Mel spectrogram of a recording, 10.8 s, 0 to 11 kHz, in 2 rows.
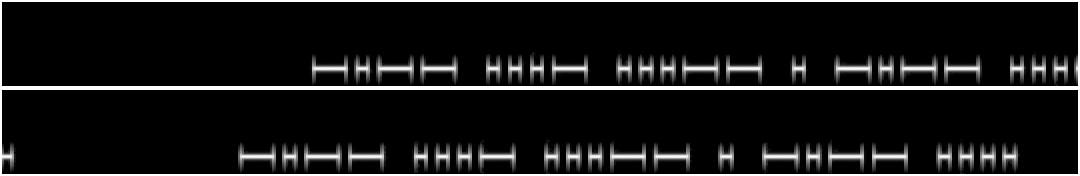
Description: Morse code, heard as a keyed tone, about 22 wpm, 700 Hz. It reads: YV3EYH YV3EYH
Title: DXCC-100 Call Signs - 6 Characters - Repeated 2x - 22wpm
